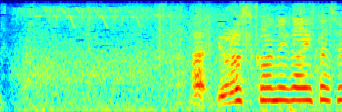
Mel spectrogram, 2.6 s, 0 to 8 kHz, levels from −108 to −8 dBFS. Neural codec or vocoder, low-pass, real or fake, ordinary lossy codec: none; 7.2 kHz; real; none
